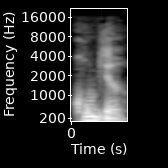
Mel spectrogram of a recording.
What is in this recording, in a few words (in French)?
"combien", pronunciation fr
